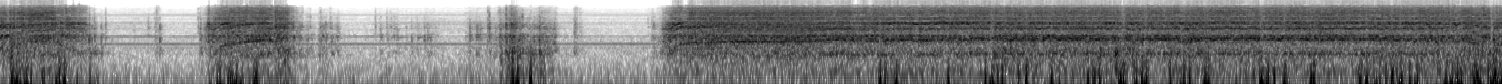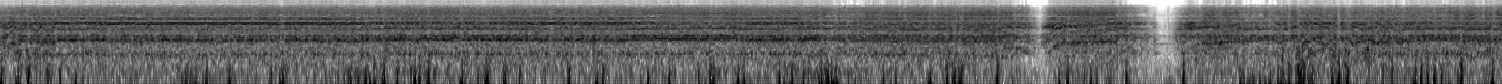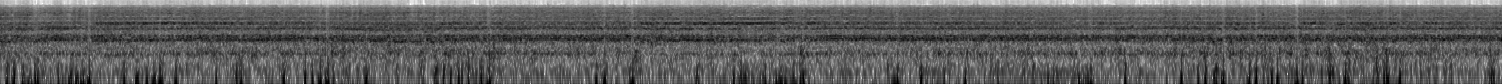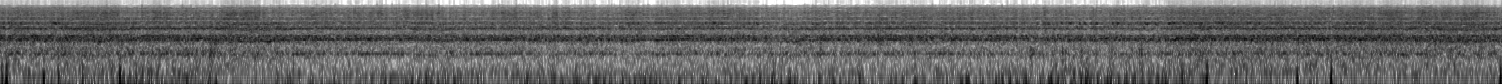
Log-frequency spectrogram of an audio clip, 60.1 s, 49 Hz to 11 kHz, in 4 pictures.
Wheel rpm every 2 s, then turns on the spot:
50, 60, 10, 100, 210, 230, 230, 200, 200, 210, 220, 220, 150, 130, 210, 210, 230, 220, 220, 230, 230, 230, 230, 220, 220, 230, 220, 230, 230, 220.
4-6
